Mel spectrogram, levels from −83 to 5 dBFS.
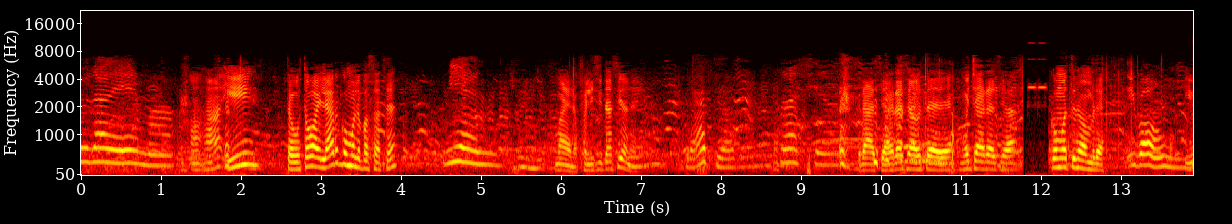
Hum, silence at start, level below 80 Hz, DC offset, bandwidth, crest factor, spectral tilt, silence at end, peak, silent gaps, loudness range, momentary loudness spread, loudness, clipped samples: none; 0 s; -58 dBFS; under 0.1%; 10.5 kHz; 18 dB; -5.5 dB/octave; 0 s; -6 dBFS; none; 8 LU; 16 LU; -24 LUFS; under 0.1%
